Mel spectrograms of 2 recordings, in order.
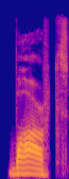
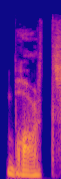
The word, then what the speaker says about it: Barthes: I'm sorry, I have been mispronouncing Barthes and and saying Barthe. He is Barthes, so This is a note from my team.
